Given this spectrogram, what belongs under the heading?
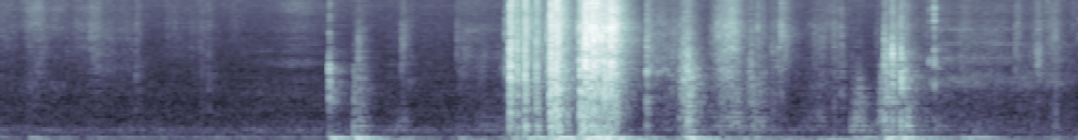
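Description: Oracle cards are shuffled by hand at close range: a few rapid riffling and flapping bursts after a quiet start, with light card taps and handling noises between them.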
